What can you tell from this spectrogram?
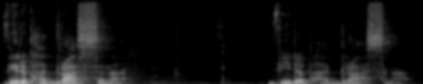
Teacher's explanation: the B is followed by this H and we want to aspirate a little bit.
